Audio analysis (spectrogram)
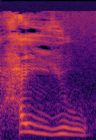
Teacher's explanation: या मुशद्दद है तो इसे जमाओ देंगे हय्यु, और गोलाई लाएंगे लिप्स की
